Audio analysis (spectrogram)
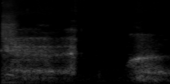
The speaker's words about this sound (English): Oh, sorry. Yawning away.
